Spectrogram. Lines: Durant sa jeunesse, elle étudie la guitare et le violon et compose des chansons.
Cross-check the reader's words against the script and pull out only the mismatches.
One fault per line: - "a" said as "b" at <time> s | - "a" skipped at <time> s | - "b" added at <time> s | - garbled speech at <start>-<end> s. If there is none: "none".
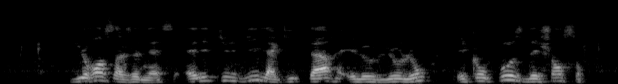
none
